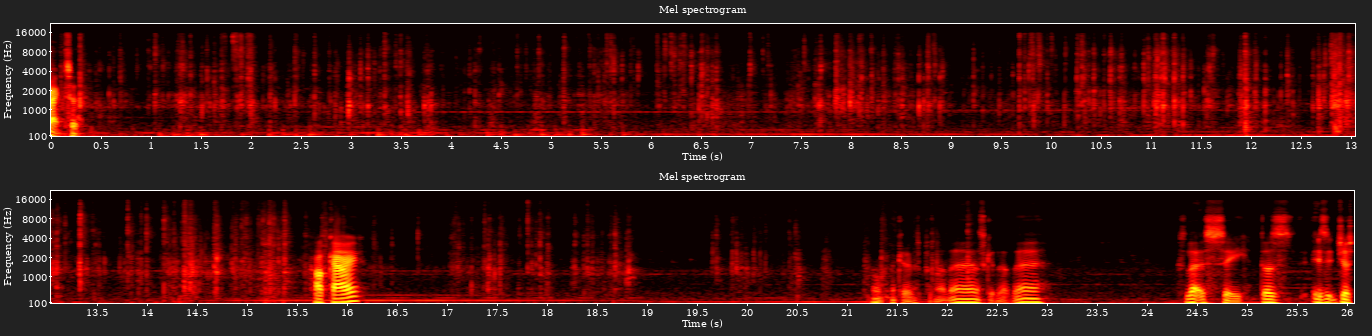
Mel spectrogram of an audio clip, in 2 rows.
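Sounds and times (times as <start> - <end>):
wrapper crackling as torn open: 0.0 - 22.5.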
